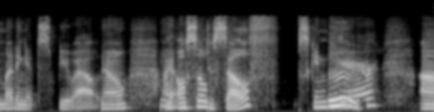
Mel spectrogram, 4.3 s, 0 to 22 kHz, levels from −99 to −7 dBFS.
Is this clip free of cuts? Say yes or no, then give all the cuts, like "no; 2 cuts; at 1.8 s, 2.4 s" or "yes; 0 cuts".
no; 3 cuts; at 1.0 s, 1.6 s, 2.1 s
